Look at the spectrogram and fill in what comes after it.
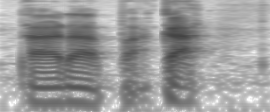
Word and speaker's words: Tarapacá: sobre todo cuando dijeron Taracapá en vez de Tarapacá.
